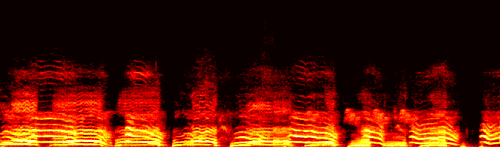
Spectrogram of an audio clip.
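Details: Pet foxes rescued from a fur farm, a vixen and a male sharing a den, squeaking together in a harmless song; loud harmonic whining squeals with bent, falling pitch, about seventy-eight per minute, separated by short gaps.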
